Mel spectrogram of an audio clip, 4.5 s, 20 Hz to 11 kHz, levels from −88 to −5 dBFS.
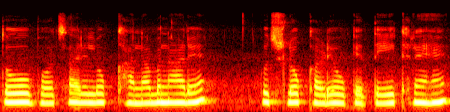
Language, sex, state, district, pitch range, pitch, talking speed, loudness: Hindi, female, Chhattisgarh, Raipur, 210-230 Hz, 220 Hz, 170 wpm, -15 LUFS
